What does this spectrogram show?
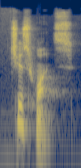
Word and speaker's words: just once: w oo once so phonetically the t is between consonants so it's silent link to sounds just once there's no t just once example they saw the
